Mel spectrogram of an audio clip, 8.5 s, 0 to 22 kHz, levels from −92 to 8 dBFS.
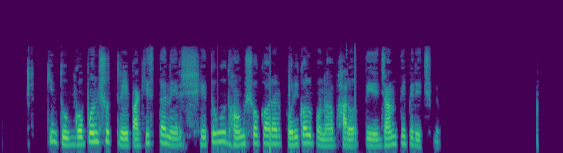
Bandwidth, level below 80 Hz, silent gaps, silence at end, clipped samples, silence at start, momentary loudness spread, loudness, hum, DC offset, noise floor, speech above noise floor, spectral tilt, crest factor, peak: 7.2 kHz; -56 dBFS; 1.69-1.75 s, 2.32-2.39 s, 4.24-4.30 s; 1.85 s; under 0.1%; 0.7 s; 12 LU; -19 LUFS; none; under 0.1%; under -90 dBFS; over 71 dB; -7 dB/octave; 18 dB; -2 dBFS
